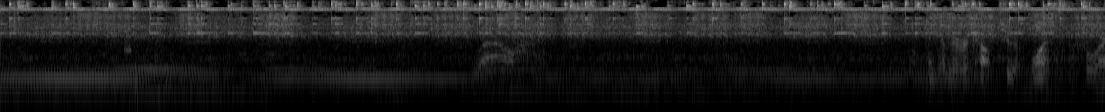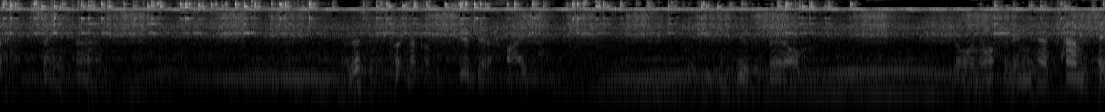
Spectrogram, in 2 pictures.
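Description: A small bite-alarm bell clipped to a fishing rod jingles as a catfish is reeled in. Under it runs a steady high-pitched chorus of night insects.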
